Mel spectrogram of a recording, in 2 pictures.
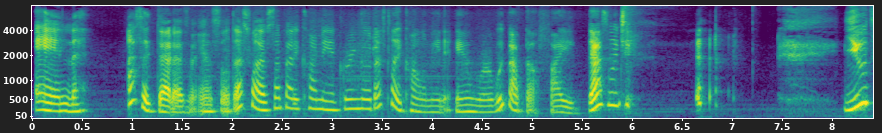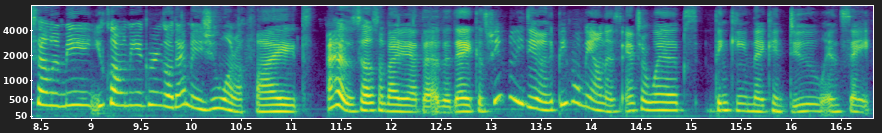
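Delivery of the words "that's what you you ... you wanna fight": playful fighting talk. Real, not acted. Joking threat to fight.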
